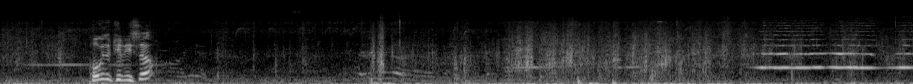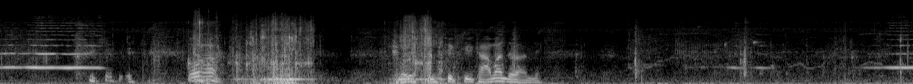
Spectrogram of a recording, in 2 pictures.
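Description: A bicycle rattles over bumps on the trail.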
